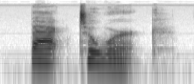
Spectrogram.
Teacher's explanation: notice i do make a light release of the k in the word work · without the release of the k in back the two words flow together more easily making it smoother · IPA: [k]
